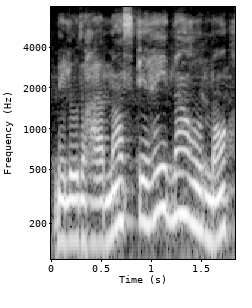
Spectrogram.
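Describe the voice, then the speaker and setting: A woman reporter reading a scripted documentary segment in a measured, formal way. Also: fairly low pitch, expressive, dark tone, a little hiss or hum.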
